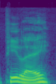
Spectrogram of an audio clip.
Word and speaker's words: Pile: That's the proper pronunciation, Pile.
